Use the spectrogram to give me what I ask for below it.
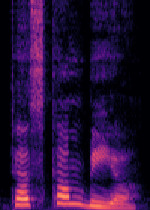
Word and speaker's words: Tuscumbia: she was the first deaf blind person to get a bachelor's degree both capital in test cumbia t capital and we pronounce it as Tuscumbia Alabama a capital as again it's the name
